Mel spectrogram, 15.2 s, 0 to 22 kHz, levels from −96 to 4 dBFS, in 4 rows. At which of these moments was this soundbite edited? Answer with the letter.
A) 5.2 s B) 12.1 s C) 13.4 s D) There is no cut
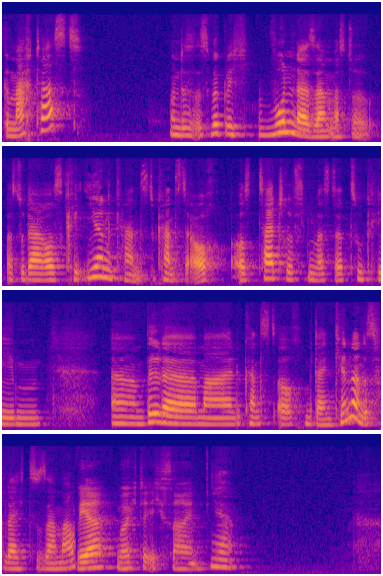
B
